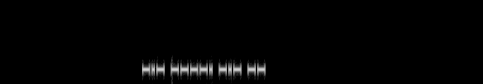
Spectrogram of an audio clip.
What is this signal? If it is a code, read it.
Morse code, heard as a keyed tone, about 52 wpm, 700 Hz. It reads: K9KM
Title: USA Call Signs - 4 Characters - Repeated 3x - 50wpm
